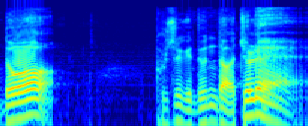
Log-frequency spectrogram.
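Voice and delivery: furious king's threat. Retold or imitated. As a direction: bark the threat down at them like an enraged king. King threatens the three men. (분노한 왕의 위협)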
